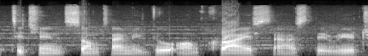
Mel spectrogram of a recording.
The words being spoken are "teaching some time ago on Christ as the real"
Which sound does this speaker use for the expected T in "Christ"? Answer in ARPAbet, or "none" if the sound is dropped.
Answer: T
